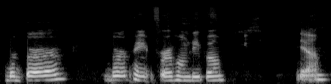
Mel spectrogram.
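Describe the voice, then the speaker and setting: A young adult woman from Honduras chatting casually as an interview guest, informal and expressive, peppering her stories with "like". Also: mid-range voice, unhurried, no room sound, lo-fi sound. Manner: informal and expressive, peppered with "like", acts out quoted lines. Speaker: guest, real estate investor and entrepreneur.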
